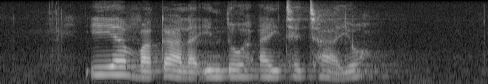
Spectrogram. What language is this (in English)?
Xhosa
